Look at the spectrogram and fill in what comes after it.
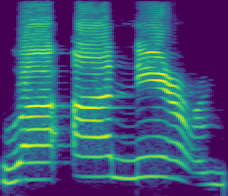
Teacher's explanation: नून को भी हम एक अलिफ की मिकदार खींचेंगे क्योंकि नून के साथ याए मद्दा है।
